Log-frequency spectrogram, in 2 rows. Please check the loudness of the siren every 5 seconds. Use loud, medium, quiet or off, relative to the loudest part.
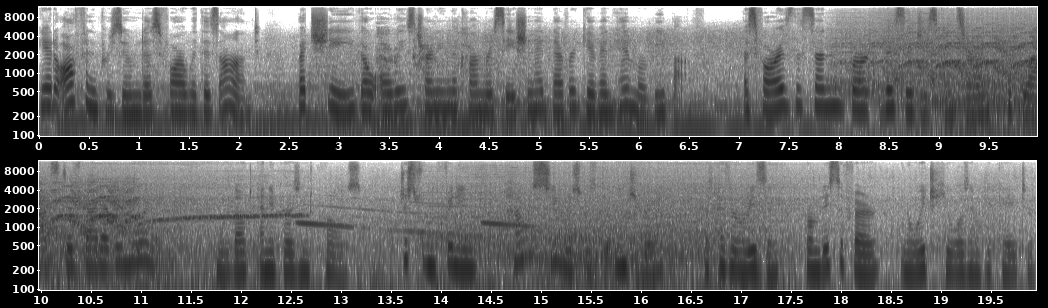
off, loud, loud, off.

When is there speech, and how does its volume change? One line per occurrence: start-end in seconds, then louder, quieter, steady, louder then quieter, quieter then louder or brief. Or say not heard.
0.0-19.9 steady.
